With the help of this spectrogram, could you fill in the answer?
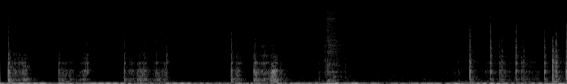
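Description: Long nails scratch along the lid of a long, flat, hollow pink cardboard keyboard box. The result is a run of short, dry scraping strokes with a low, hollow resonance underneath. Brief bright hissy swipes come in between.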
